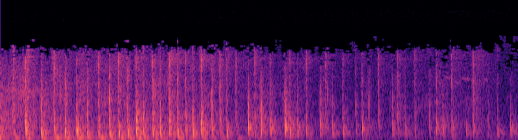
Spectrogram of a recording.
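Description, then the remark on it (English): A thundering rush of galloping hooves, many horses pounding at once in a dense, rapid drumming that stays loud for several seconds and then gradually thins and fades away. “The horses are stampeding.”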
